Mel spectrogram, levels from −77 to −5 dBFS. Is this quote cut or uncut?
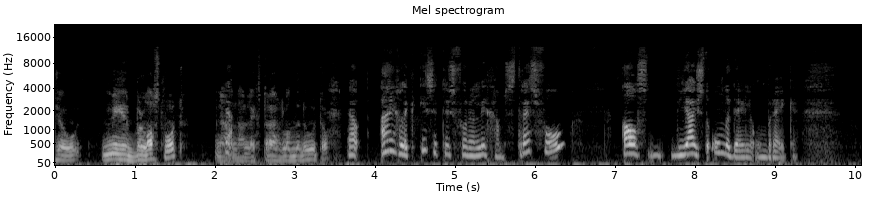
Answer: uncut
